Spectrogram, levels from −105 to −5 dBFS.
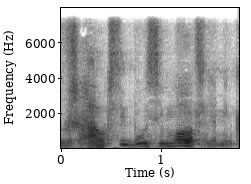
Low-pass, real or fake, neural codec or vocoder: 7.2 kHz; fake; codec, 16 kHz in and 24 kHz out, 0.6 kbps, FireRedTTS-2 codec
